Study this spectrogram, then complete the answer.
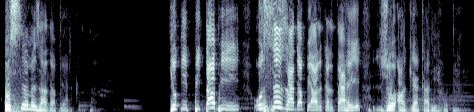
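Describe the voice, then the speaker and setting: A man's voice: very high voice, a bit bright. A male pastor preaching a sermon and urging his congregation on with rhythmic, repeated calls.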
